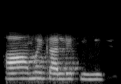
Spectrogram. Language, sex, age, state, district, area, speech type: Odia, female, 18-30, Odisha, Boudh, rural, conversation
